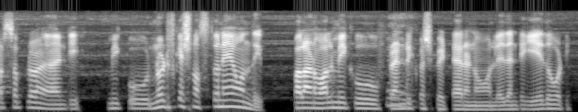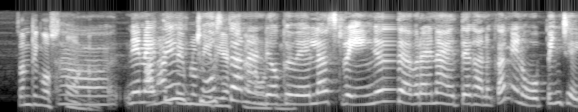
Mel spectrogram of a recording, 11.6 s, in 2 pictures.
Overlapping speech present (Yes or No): Yes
